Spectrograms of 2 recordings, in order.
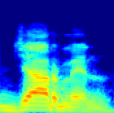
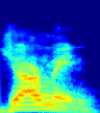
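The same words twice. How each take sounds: First: জার্মান as "jar-men", no glide; Bangla textbook pronunciation. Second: জার্মেন as "jar-meyn", gliding last vowel; English pronunciation. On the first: Teacher citing Bangladeshi books, জার্মান without the "ey". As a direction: say জার্মান with a plain final vowel. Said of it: "বাংলাদেশের বইতে যেটা লেখে". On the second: Teacher naming the hydride, জার্মেন as soft "jar-meyn". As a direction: say জার্মেন softly with "ey" before n. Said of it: "germanium থেকে জার্মেন". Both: Shown as a demonstration.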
